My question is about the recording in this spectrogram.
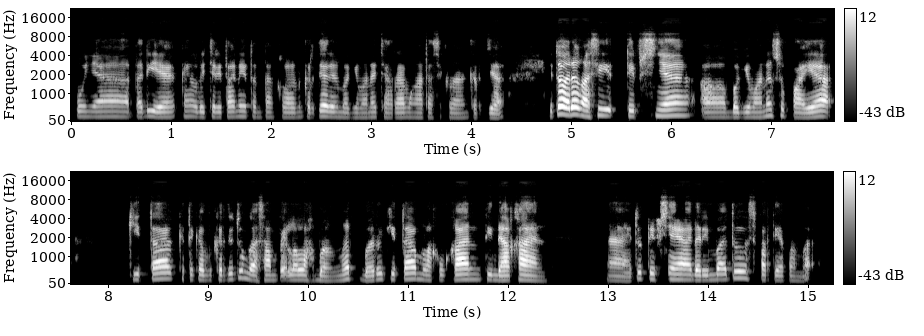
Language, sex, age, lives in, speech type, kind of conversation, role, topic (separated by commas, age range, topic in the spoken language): Indonesian, female, 35-39, Indonesia, conversation, podcast, host, Apa saja tanda-tanda awal seseorang mulai mengalami kelelahan kerja?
